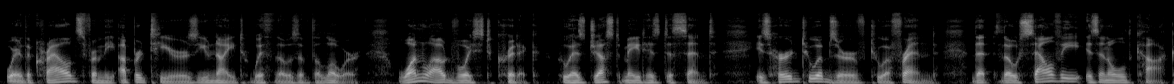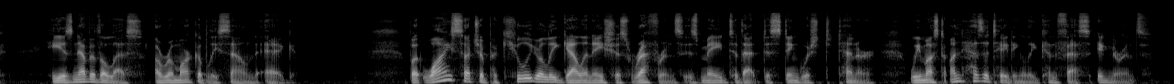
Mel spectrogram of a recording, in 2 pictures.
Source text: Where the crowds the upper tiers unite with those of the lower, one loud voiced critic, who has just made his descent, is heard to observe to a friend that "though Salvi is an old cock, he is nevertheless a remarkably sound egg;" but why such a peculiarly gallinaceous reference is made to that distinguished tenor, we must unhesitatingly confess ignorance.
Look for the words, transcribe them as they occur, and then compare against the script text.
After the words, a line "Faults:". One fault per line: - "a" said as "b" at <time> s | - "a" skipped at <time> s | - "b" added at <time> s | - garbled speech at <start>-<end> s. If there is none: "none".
Where the crowds from the upper tiers unite with those of the lower, one loud voiced critic, who has just made his descent, is heard to observe to a friend that "though Salvi is an old cock, he is nevertheless a remarkably sound egg;" but why such a peculiarly gallinaceous reference is made to that distinguished tenor, we must unhesitatingly confess ignorance.
Faults:
- "from" added at 0.8 s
